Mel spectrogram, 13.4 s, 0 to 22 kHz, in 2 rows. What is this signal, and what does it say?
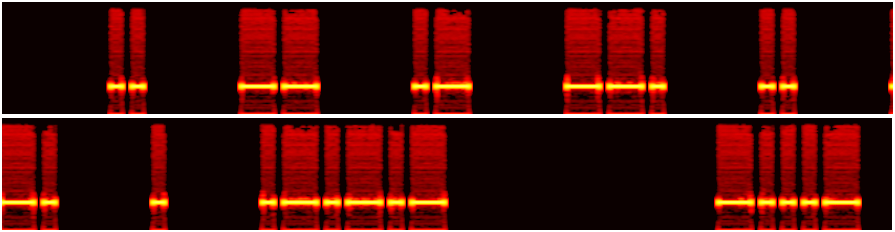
Morse code, heard as a keyed tone, about 15 wpm, spaced as for 8 wpm, 1000 Hz. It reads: IMAGINE. <BT>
